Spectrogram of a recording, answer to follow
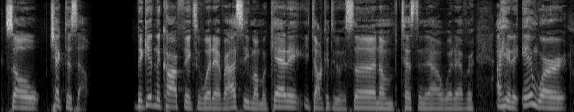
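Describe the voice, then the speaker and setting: A man's voice: fairly high pitch, no room sound, studio quality. A man hosting an opinionated commentary monologue, talking bluntly and profanely as he tells stories. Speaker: host.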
